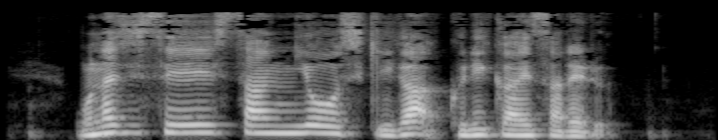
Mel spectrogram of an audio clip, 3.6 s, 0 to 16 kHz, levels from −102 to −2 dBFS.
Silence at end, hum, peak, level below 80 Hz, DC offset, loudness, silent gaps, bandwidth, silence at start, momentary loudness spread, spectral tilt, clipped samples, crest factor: 0.55 s; none; -8 dBFS; -64 dBFS; under 0.1%; -26 LUFS; none; 11.5 kHz; 0.4 s; 4 LU; -5 dB/octave; under 0.1%; 18 dB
